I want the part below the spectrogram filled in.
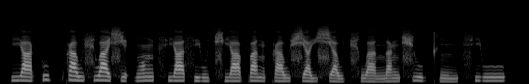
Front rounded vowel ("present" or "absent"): absent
